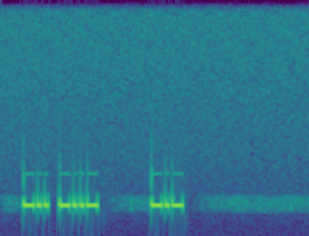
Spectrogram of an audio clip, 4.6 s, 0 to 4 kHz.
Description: Morse code, heard as a keyed tone, about 23 wpm, 530 Hz, with radio noise. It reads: DX K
